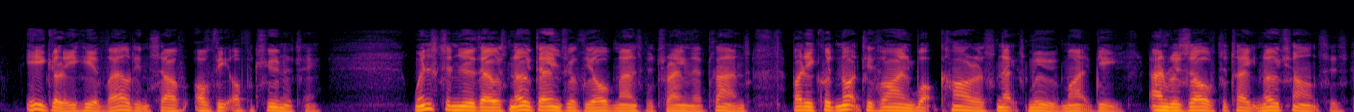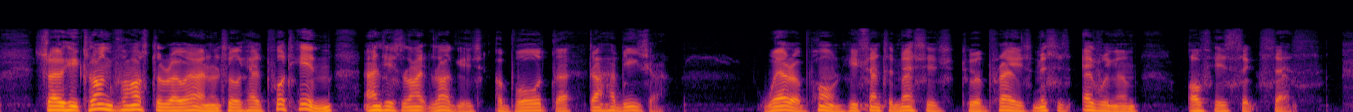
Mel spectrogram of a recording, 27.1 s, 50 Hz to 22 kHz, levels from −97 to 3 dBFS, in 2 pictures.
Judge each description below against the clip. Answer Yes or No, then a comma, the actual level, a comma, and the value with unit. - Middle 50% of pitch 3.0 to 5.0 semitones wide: Yes, average, 4.0 semitones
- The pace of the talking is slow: No, average, 150 wpm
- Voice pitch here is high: No, low, 110 Hz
